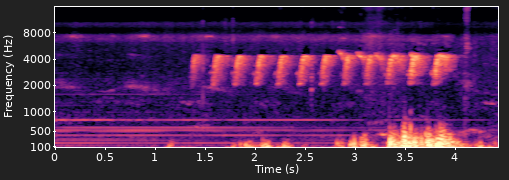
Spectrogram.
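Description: A bird calling a fast, even series of short identical chirps, about five a second, starting about a second and a half in. Under it are low rustling and knocking sounds, loudest near the end.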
